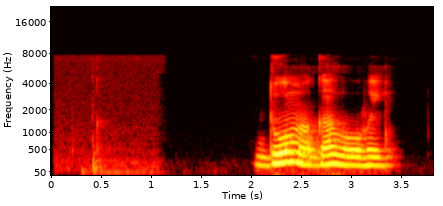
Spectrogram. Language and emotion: Russian, neutral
